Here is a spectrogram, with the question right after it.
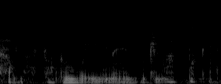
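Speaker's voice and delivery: hushed whisper; panicked whisper. Retold or imitated. Panicking over weed and safe.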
